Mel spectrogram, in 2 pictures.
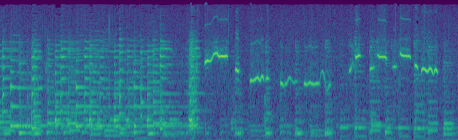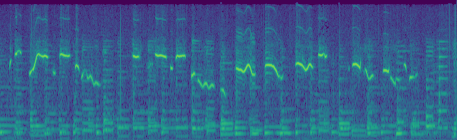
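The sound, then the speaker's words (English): A person whistles a bouncy ragtime melody, clear and fairly loud, with quick sliding notes over a steady rhythmic accompaniment that plays alone for the first few seconds. “Can you play the Madison Street Rag?" I said, "I'll play it if you whistle it.”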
